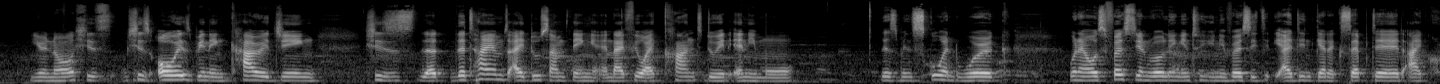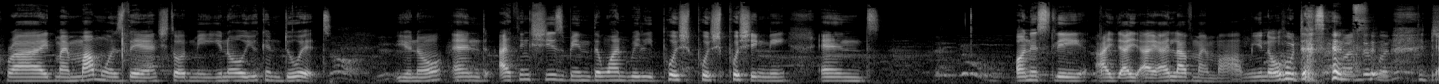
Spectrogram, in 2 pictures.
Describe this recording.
A popular DJ with Joy FM in Lusaka, Petronella uses her radio platform and popularity among young listeners to raise awareness for African and Zambian culture in her radio show The Dose and dedicated programmes like Poetic Tuesday.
